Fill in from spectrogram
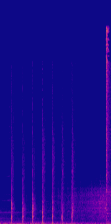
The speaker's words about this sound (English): Despite Lisa's warning, Marty was a total mess when police knocked on his door.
